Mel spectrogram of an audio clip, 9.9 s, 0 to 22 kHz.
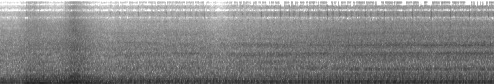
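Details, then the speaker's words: Mercedes C63 AMG W204 M156 V8, sat nearly four weeks, engine management light on, no smoke; after a blip settles to idle with steady puffing chuff under the rumble, exhaust manifold leak. "the definitely blowing yeah you can hear it got you again be mounted the exhaust manifold blowing or runs yeah no smoke definitely no smoke coming from the back is there"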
